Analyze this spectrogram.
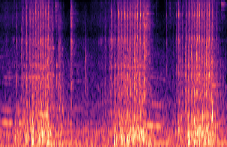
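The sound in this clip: A sewing machine stitches shoes in a factory, giving a steady, rapid mechanical chatter with a dense, rhythmic pulse that runs for the whole clip.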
